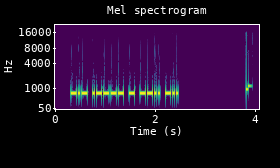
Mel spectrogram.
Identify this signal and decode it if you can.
Morse code, heard as a keyed tone, about 30 wpm, 700 Hz. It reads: K1TZD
